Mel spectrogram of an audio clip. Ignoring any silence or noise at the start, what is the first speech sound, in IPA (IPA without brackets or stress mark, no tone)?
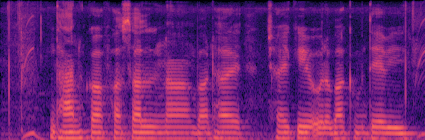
d̪ʱ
